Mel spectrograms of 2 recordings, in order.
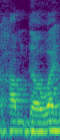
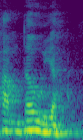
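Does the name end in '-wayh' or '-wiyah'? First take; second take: -wayh; -wiyah. First: The name ends with the sound '-wayh'. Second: The name ends with the sound '-wiyah'. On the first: This is the commonly used reading. The speaker calls it wrong. "bukan Hamdawayh" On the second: This is how the original people read it. The speaker calls it right. "tapi apa? Hamdawiyah"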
